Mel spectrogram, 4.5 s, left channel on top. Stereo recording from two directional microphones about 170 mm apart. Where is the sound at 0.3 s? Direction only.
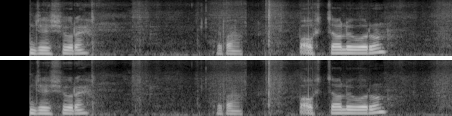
20° right (ahead or behind).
